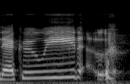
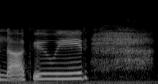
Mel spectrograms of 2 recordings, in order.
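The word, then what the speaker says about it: Nakuweed: want to know why I keep saying nekuine instead of naku weed literally it's spelled similar to neku if you know uh the Square Enix game the world is with you the main character is neku hey Liberty how you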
